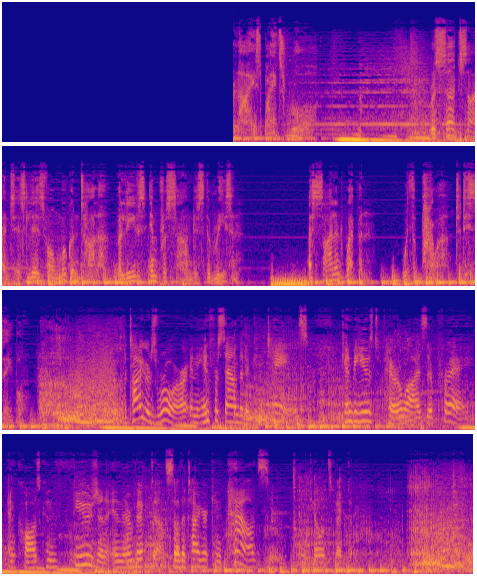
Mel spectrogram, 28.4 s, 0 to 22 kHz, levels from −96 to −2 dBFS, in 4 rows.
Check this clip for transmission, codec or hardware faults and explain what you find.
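One fault is present: an audio dropout to silence. From 0.00 s to 3.48 s the clip is silent, with no room tone at all. Sound then enters abruptly. The input was likely lost, through a disconnected device, failed link or mute, while the recorder kept writing silence.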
